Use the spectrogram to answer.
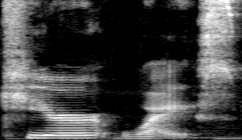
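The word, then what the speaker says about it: Kjaer Weis: to pronounce this brand it's pronounced cure Weiss I have been enjoying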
